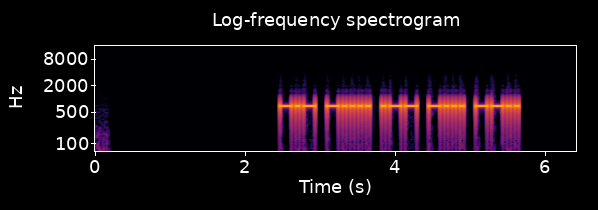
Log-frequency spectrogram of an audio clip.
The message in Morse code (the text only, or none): K6WBZ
